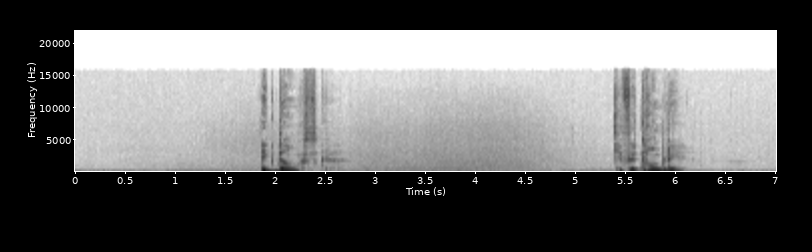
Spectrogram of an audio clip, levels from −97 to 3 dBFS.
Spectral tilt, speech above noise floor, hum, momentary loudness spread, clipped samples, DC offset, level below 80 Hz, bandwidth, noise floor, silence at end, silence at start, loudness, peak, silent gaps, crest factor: -6 dB/octave; 35 dB; none; 27 LU; under 0.1%; under 0.1%; -62 dBFS; 16 kHz; -54 dBFS; 0.95 s; 1.85 s; -21 LUFS; -2 dBFS; none; 24 dB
